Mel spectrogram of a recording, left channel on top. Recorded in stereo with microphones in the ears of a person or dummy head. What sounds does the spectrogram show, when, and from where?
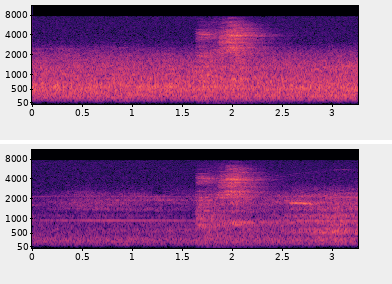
1.6 s a cat meowing: centre (ahead or behind), 1.9 m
